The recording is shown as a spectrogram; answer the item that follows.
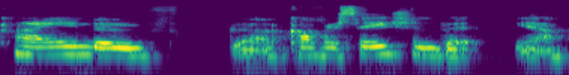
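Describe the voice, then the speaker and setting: With a Brazilian accent, a woman speaks at medium pitch with fairly even intonation. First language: Portuguese. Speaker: language educator. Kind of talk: academic discussion.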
